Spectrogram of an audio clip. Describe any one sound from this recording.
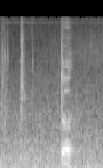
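Water splashes as a man wades through a pool.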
